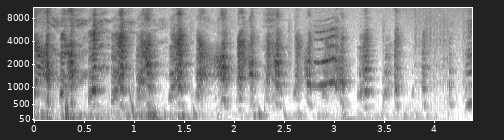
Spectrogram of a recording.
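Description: A man and a woman screaming and yelping in fright in short, rapid, wavering cries, with heavy low thumps in the first second or so.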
